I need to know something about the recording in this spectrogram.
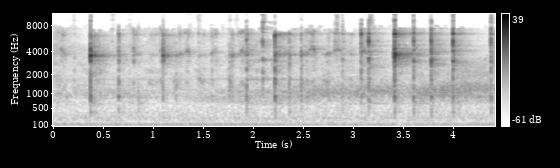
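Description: Metal spoon stirring a thick mustard-and-flour paste in a small glass bowl, with irregular clinks and scrapes of the spoon against the glass.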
